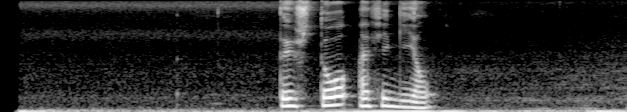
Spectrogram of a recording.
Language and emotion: Russian, neutral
